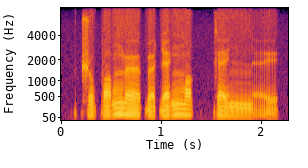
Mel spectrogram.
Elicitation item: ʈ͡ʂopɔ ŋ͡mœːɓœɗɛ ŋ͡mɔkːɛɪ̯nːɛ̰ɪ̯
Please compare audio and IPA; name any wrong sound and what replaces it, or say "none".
none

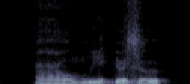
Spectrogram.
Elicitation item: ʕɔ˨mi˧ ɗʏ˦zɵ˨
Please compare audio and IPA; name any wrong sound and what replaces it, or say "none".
none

